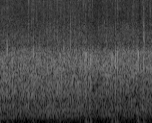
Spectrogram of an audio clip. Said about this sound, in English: Good morning. Let's give the Lord another round of applause. Can we do that this morning?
